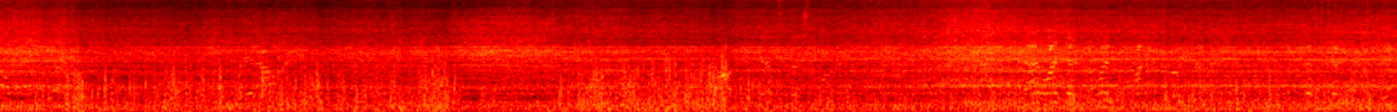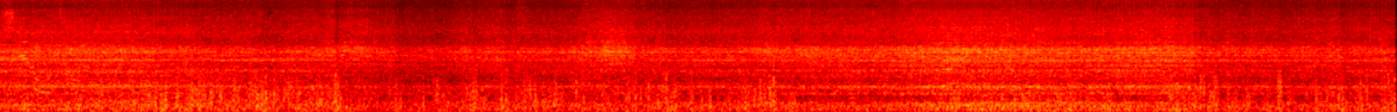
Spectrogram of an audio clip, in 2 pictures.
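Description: Tyres roll on pavement.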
